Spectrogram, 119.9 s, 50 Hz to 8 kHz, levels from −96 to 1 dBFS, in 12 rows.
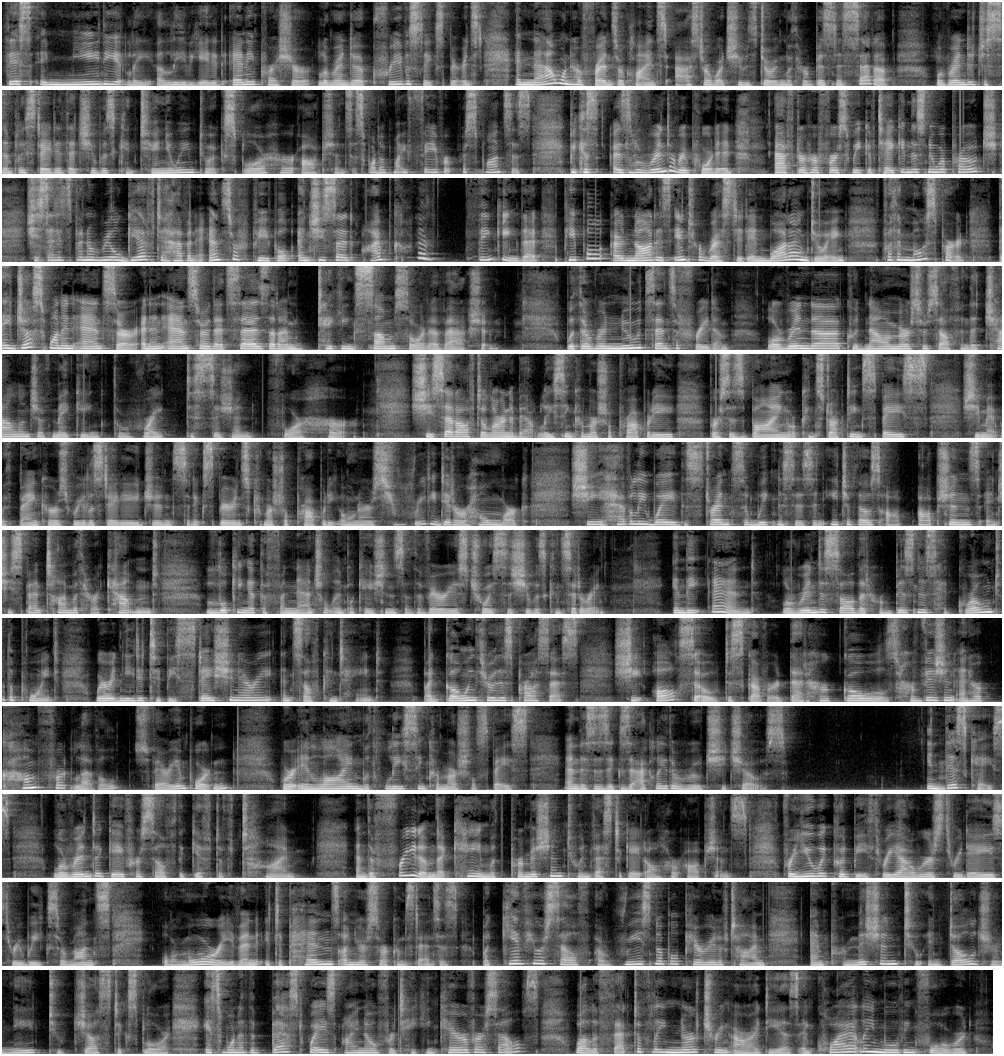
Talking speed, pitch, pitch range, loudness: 165 wpm, 205 Hz, 190-230 Hz, -20 LUFS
